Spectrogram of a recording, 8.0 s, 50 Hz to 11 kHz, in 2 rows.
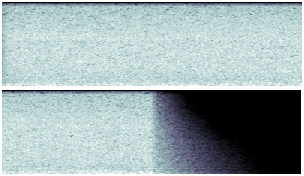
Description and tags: SteamPipe 2 Ambiance E3
This sample is part of the "SteamPipe Multisample 2 Ambiance" sample
pack. It is a multisample to import into your favourite samples. The
sound creates a stormy ambiance. So it is very usable for background
atmosphere. In the sample pack there are 16 samples evenly spread
across 5 octaves (C1 till C6). The note in the sample name (C, E or G#)
does not indicate the pitch of the sound but the key on my keyboard.
The sound was created with the SteamPipe V3 ensemble from the user
library of Reaktor. After that normalising and fades were applied within Cubase SX & Wavelab.
ambient, atmosphere, industrial, multisample, reaktor, storm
